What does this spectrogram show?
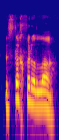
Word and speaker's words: Astaghfirullah: Astaghfirullah.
